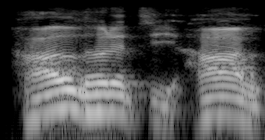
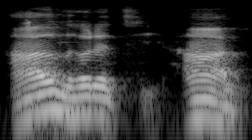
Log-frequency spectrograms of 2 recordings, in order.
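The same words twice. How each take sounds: First: হাল ধরেছি with a strong breathy h in হাল, said louder; forceful aspirated hal. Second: Said in the usual way. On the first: Shown as a demonstration. Teacher showing students the forceful হাল. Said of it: "জোরটা, একটা তেজ". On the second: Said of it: "এরকম normal না".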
